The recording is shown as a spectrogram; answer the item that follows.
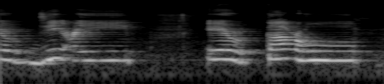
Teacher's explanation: تو اب یہ دیکھیں را، اب ہم نے کیا پڑھا تھا کہ را ساکن سے پہلے عارضی زیر ہو تو را کو پر پڑھیں گے. یہاں پہ یہ را ساکن سے پہلے عارضی زیر ہے تو اس میں ہم نے را کو پر پڑھنا ہے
